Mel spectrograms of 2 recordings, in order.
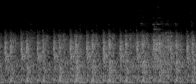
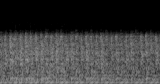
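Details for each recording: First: Ford tractor diesel idling after the injector nozzles were checked and refitted: an uneven, lumpy idle with irregular pulses and harsh clatter, unchanged from before; rough running traced to low injection pump delivery. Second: Ford tractor, old, after a fault was fixed (nozzles checked): steady diesel idle with a fast, even beat and no misses or knocks; the engine now sounds right and healthy.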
